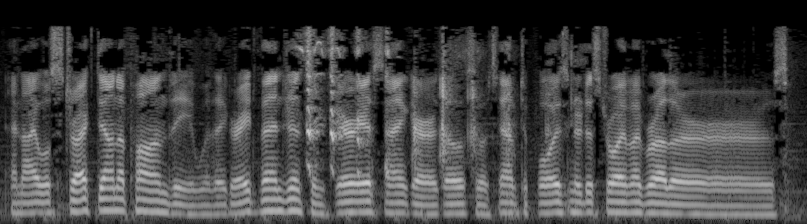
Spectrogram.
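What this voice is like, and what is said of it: Flat monotone movie-quote delivery. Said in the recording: “That was very monotone.”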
